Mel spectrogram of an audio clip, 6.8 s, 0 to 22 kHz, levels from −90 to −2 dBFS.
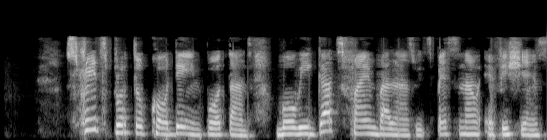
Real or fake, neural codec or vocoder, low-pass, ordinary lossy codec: fake; vocoder, 24 kHz, 100 mel bands, Vocos; 7.2 kHz; AAC, 32 kbps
